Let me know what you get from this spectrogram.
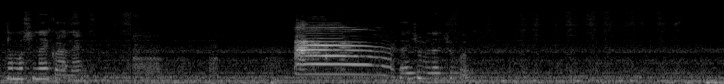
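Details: Ear-tipped cat Chanta, caught and placed in a bathroom to escape Typhoon No. 10 in Okinawa, September 2020; faint sounds early on, then one loud falling meow at mid-clip and a brief quieter follow-up.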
